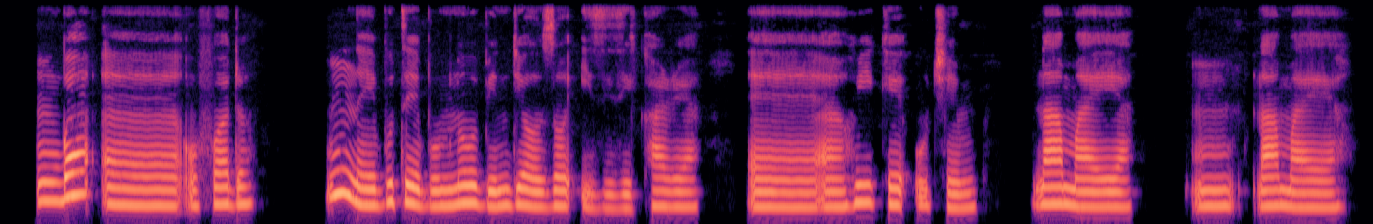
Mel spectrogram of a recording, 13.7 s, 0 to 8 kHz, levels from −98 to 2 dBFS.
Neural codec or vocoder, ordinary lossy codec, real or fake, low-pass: none; none; real; 7.2 kHz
